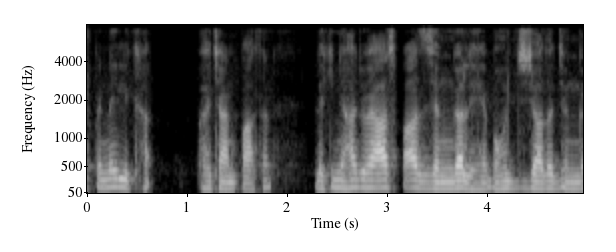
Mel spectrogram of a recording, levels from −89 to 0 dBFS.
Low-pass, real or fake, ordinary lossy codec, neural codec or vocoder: 7.2 kHz; real; none; none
